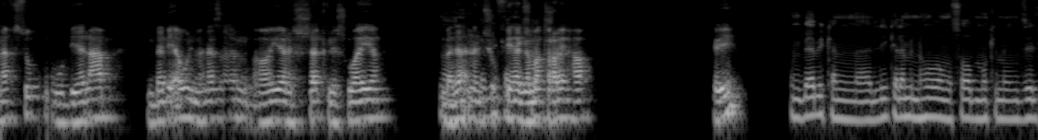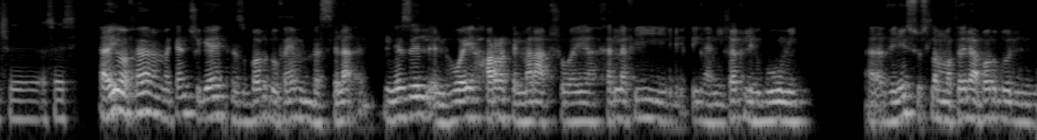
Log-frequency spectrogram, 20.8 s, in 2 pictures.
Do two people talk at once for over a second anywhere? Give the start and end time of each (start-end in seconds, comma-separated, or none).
4.4-5.8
